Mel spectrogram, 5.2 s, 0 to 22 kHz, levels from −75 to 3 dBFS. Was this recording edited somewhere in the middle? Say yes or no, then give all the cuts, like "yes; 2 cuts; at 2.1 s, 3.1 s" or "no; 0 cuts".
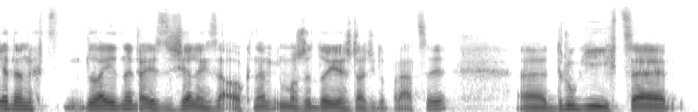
yes; 3 cuts; at 1.0 s, 2.1 s, 2.8 s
